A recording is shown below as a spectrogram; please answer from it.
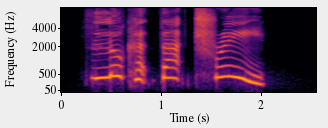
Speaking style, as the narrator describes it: Peter shouted

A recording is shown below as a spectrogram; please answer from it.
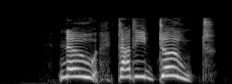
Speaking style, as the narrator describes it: cried Poppy

